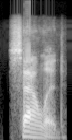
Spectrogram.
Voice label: "salad", American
